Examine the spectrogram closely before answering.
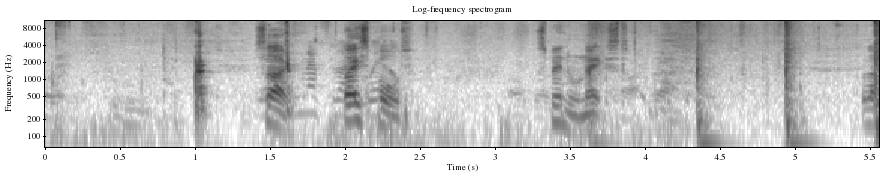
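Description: Wood knocks against a wooden bench.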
